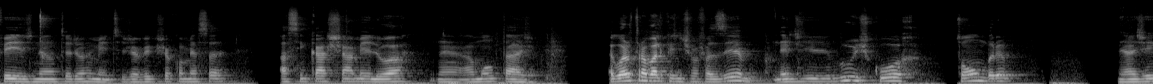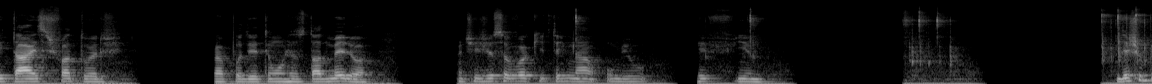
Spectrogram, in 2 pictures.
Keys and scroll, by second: 20.6 typing, 22.3-23.0 typing.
